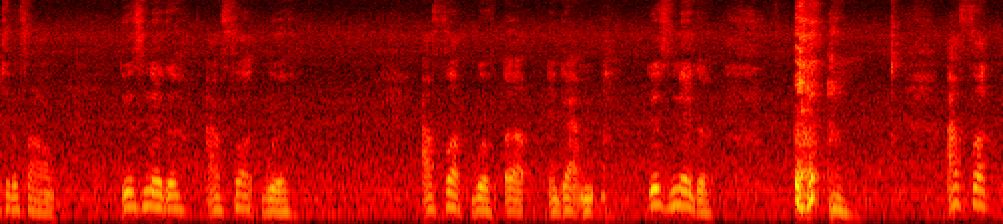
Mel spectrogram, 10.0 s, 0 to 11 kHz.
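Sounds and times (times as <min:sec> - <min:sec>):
person coughing: 0:07.9 - 0:08.6.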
